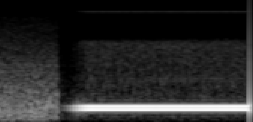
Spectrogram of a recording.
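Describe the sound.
A steady telephone dial tone follows a caller's dropped line, beginning after a short burst of rough noise that cuts off abruptly, then holding as one level, continuous hum.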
